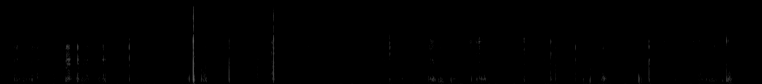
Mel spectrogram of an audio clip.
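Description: Long painted nails from both hands scratch directly on the two X/Y microphone capsules of a Tascam handheld recorder, metal mesh grilles with red rings on a black plastic body. Close, dry scratches and sharp ticks come in irregular bursts with bright, crackly texture, a few louder taps standing out, over a faint background hiss.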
